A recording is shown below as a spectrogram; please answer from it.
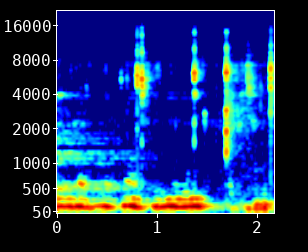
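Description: Wet, soapy hands rubbed together at a washbasin, giving a few soft wet clicks. A low voice murmurs faintly through the first second and a half.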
